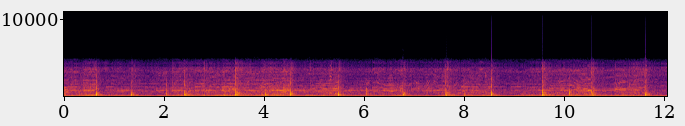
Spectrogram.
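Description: Aerial firework shells bursting in the sky, with sharp bangs about once a second, over music playing.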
